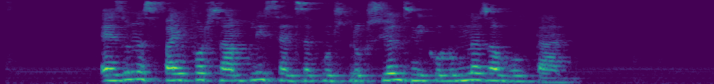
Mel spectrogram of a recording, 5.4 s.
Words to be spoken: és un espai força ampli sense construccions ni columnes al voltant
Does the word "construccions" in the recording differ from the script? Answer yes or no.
no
